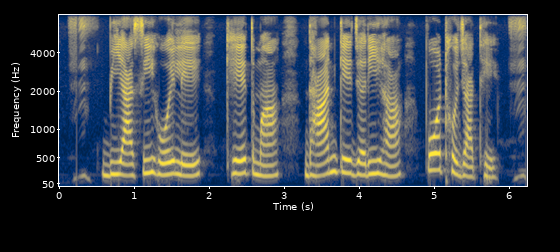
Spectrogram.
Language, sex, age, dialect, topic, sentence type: Chhattisgarhi, female, 60-100, Central, agriculture, statement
